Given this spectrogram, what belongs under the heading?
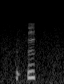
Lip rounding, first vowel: unrounded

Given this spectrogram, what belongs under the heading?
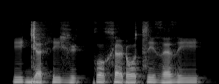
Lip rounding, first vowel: unrounded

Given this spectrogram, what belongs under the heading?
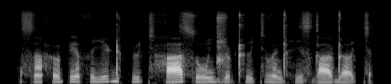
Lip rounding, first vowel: unrounded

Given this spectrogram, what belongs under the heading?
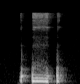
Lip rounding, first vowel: rounded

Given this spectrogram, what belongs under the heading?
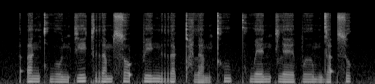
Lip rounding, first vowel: unrounded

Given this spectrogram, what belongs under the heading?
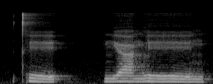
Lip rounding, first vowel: unrounded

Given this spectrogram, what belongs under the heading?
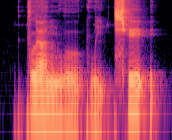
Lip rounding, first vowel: unrounded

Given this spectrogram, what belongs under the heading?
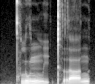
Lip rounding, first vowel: rounded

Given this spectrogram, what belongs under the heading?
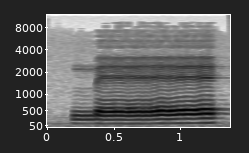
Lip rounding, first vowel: unrounded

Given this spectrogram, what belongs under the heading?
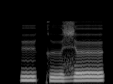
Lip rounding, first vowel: rounded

